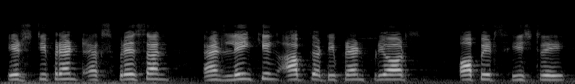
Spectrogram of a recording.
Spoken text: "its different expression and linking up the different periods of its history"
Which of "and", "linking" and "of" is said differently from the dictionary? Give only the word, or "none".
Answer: of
